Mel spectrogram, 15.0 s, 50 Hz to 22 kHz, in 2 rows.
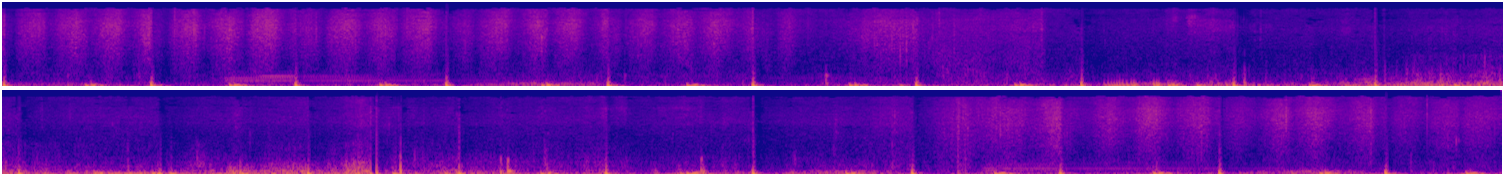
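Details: Normal heartbeat recorded for ASMR sleep compilation: deep, steady thumping about 80 a minute with low hum and soft breathing underneath.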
